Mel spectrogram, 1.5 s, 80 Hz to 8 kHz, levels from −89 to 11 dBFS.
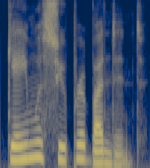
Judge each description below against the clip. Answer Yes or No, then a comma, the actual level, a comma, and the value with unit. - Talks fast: No, slow, 120 wpm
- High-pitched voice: No, medium, 175 Hz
